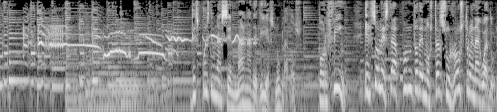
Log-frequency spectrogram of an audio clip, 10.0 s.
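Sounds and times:
rooster crowing: 0.4 - 3.8
birds waking at dawn: 0.4 - 5.8
speech: 3.8 - 9.9.

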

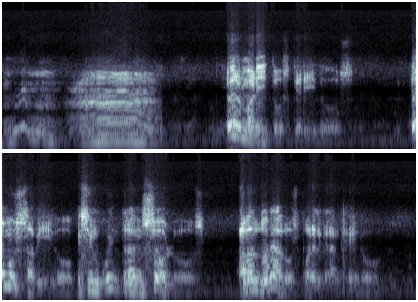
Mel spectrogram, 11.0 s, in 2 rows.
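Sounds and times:
speech: 0.0 - 1.2, 3.2 - 4.8, 5.4 - 11.0
bull bellowing: 0.0 - 2.2.

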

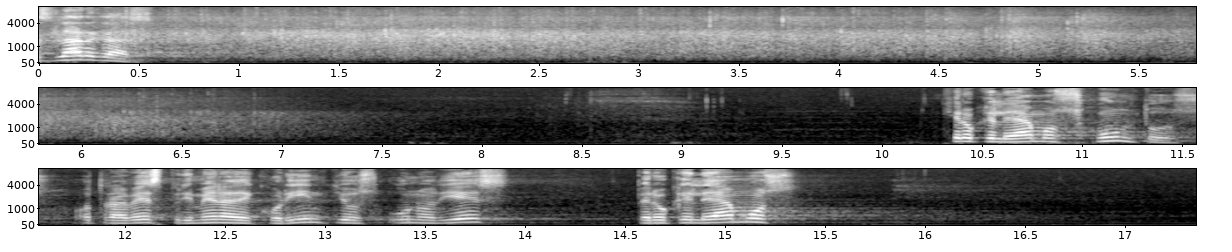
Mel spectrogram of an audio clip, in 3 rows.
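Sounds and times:
speech: 0.0 - 0.8, 10.4 - 14.0, 14.6 - 15.5
audience applauding: 0.0 - 7.4.

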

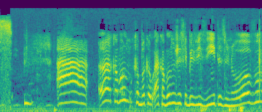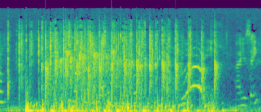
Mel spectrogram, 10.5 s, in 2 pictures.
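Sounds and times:
speech: 0.5 - 1.4, 2.0 - 5.5
hand clapping: 5.1 - 9.8.

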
